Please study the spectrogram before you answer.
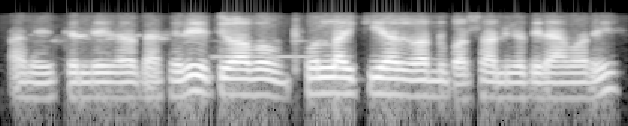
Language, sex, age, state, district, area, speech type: Nepali, male, 45-60, West Bengal, Kalimpong, rural, conversation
